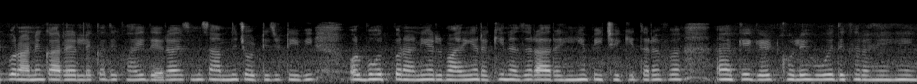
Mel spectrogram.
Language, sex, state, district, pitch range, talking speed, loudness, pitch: Angika, female, Bihar, Madhepura, 215-225 Hz, 205 wpm, -24 LUFS, 220 Hz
